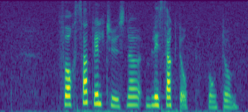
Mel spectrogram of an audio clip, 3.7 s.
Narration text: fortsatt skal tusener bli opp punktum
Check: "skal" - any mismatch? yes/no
yes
